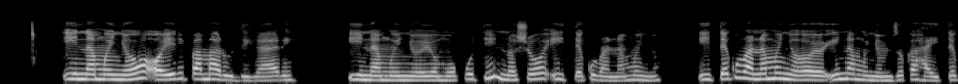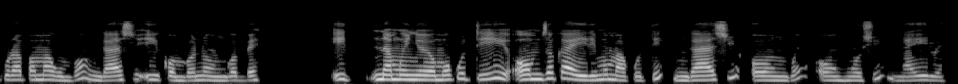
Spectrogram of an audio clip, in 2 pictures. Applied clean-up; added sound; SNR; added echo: none; none; none; none.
